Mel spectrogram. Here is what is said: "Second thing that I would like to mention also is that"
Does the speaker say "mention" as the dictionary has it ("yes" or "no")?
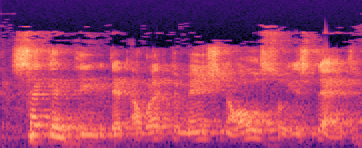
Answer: yes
